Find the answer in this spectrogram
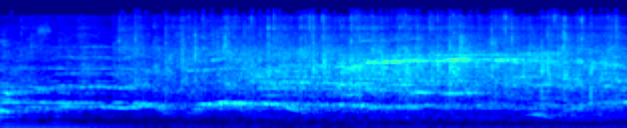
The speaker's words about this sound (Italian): Nelle serate magiche come questa, quando il pubblico, quando i guerrieri della musica, tutti insieme fanno un applauso.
